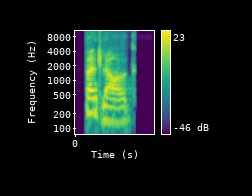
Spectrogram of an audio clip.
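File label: "putlog", Indian English; Dictionary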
